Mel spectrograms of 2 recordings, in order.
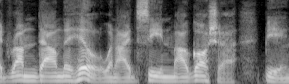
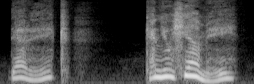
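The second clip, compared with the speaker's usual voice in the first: high-pitched, questioning call; distant calling voice; 9 semitones higher than usual. A narrator's reading. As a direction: try to reach someone unconscious. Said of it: "I heard a voice say thousands of miles away".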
